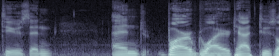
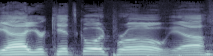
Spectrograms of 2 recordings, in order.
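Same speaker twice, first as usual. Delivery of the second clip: put-on sarcasm, higher; 6 semitones higher than usual. Acting out talking to other parents: mock sarcastic praise. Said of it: "Just be sarcastic".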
